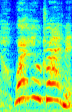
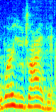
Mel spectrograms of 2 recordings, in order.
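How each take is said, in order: First: High-pitched mock shriek; imitated screaming. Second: Said in the usual way. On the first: Mom questioning her child after the accident, imitated screaming. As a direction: shriek the question like an alarmed mother. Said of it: "now she's screaming".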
